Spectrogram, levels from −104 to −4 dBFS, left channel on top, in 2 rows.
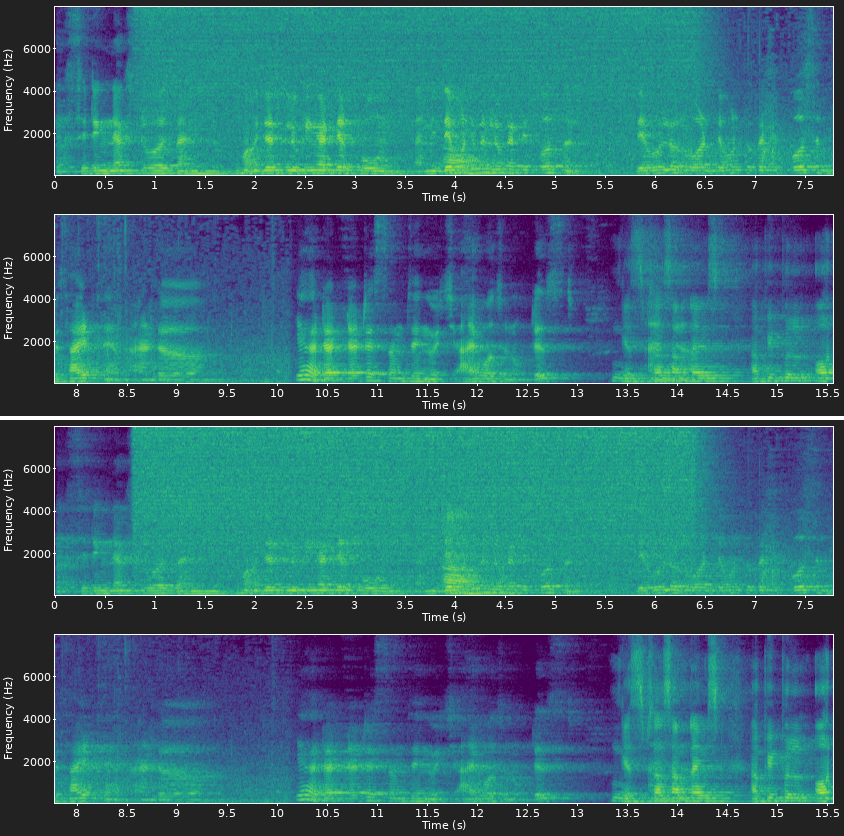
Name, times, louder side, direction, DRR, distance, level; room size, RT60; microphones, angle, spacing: voice 1, 0.0-5.3 5.8-9.4 10.2-12.9 13.7-14.2, left 4 dB, 70° left, 0.6 m, -27 dB
sound 1, 0.8-6.4, right 5 dB, 60° right, 1.7 m, -31 dB
voice 2, 3.8-4.6 13.3-15.5, right 3 dB, 35° right, 0.6 m, -27 dB
sound 2, 4.8-10.1, left 3 dB, 25° left, 0.5 m, -41 dB
14.0 x 6.9 x 6.4 m
head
